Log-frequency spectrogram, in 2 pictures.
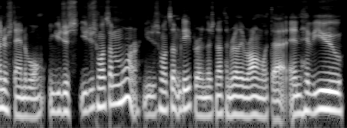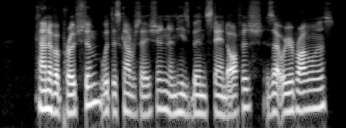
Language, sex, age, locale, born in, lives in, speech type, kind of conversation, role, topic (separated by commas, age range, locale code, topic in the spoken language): English, male, 18-19, en-US, United States, United States, conversation, advice, advisor, How can I build a deeper emotional connection with my partner?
